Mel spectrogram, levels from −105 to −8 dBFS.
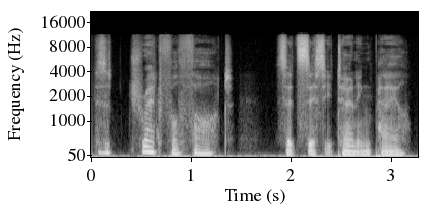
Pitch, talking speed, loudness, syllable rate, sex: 100 Hz, 165 wpm, -24 LUFS, 4.5 syllables/s, male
